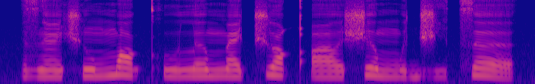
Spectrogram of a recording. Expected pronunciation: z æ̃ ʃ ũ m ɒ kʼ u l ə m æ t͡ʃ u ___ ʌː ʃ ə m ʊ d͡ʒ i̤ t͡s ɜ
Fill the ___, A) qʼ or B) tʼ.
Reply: A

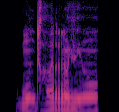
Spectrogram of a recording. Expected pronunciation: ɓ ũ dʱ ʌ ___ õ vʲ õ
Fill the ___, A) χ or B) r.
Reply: B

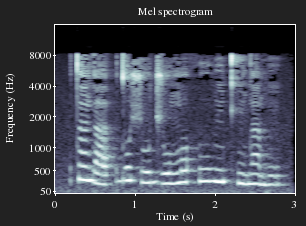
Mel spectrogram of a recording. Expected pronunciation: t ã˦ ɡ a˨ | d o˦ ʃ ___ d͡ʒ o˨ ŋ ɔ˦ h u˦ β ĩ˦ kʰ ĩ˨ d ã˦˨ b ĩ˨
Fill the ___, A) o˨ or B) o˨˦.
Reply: B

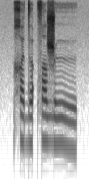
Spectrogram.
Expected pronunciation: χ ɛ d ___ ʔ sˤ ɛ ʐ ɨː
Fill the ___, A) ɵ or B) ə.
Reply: B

